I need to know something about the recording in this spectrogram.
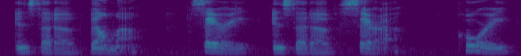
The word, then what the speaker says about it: Velma: Velmer instead of Velma.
